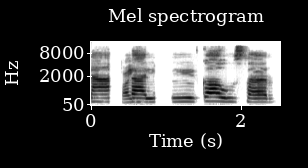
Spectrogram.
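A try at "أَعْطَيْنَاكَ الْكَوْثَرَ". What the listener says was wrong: तई ता को भी तई ना कल कल कौसर। कल नहीं है ना, कल नहीं है, लंबा नहीं करना ना इसको। कल कौसर। कल कल को जल्दी क्या जाना ब्रीक है स्माली और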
